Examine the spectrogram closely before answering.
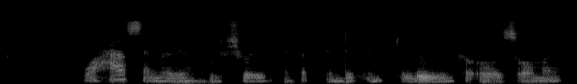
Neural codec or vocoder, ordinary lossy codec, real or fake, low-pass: codec, 16 kHz, 0.5 kbps, X-Codec, HuBERT features, trained on LibriSpeech; none; fake; none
